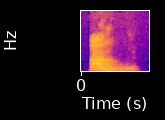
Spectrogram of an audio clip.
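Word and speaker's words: Heng: beautiful Orange light and the Mantra here is hung h u n g hung it's written as h e n but we pronounce it as h u n g so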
